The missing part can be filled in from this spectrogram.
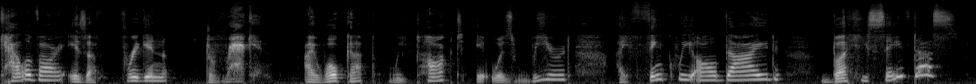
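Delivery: very high, rising, everything blurted out. A party member tells the waking group what happened, blurted out. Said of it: "With each exhale a warm breeze seemed to creep over the gnome's skin and bright red hair. / With each exhale a warm breeze seemed to creep over the gnome's skin and bright red hair. / [name] stammered".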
